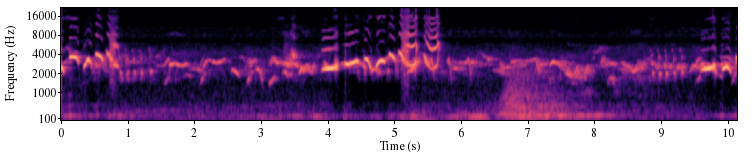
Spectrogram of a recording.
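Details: Kalimantan Oriental magpie-robin singing to make others reply, loud varied whistles, sliding warbles and sharp upsweeps, with a low buzzing hum beneath.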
